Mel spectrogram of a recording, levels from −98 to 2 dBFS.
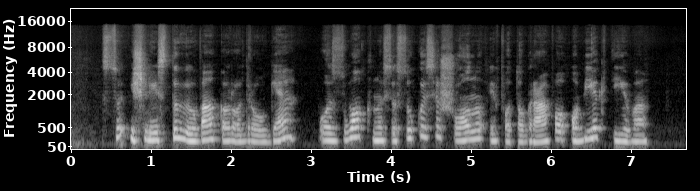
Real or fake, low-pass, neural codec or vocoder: fake; 14.4 kHz; vocoder, 44.1 kHz, 128 mel bands, Pupu-Vocoder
